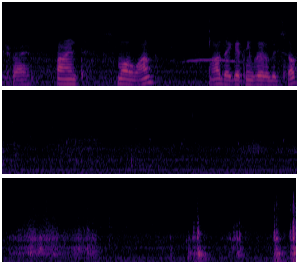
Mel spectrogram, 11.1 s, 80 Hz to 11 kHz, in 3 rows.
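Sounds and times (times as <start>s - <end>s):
brine sloshing and dripping: 3.6s - 9.7s.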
